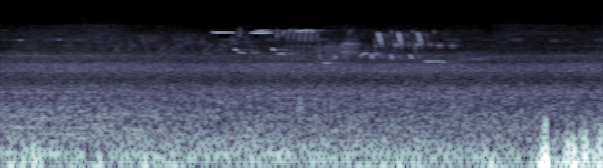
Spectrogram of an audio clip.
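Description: Outdoor ambience: a small bird chirps several short, high phrases in the middle, over a steady low rumble that swells in bumps near the end.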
